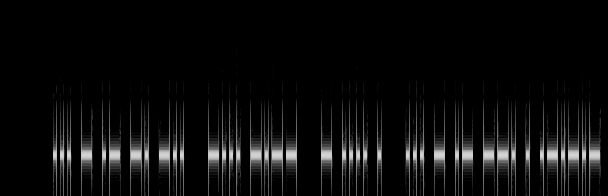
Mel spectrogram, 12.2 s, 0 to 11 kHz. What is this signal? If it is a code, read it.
Morse code, heard as a keyed tone, about 17 wpm, 700 Hz. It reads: STAND BY THE STAGE.
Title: Sentences from Top 1200 Words 17wpm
